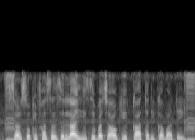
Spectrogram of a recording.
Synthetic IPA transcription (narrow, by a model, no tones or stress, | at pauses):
sɐɾsõkifʰɐsəlselaːjɦisebɐt͡ʃaːokekat̪ɐɾiːkabaːʈeː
